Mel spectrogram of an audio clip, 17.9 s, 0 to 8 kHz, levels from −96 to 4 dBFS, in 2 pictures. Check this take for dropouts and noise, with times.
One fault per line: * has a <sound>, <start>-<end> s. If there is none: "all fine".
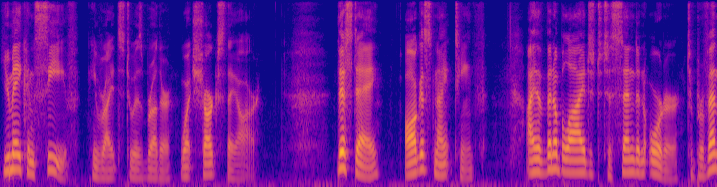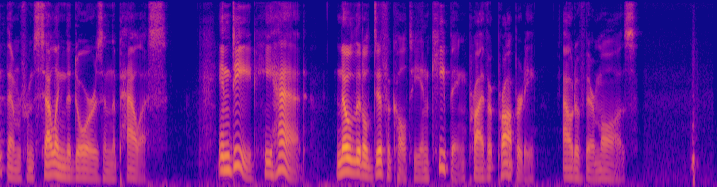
* has a whoosh, 17.6-17.7 s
